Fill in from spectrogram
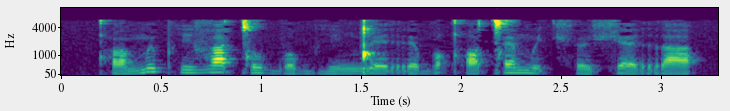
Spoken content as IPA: qʰ u˩˧ m ɨ˥ pʰ i˧ v a˥˧ ǀ u˧˩ b o˩˧ bʱ i˩˧ ŋ͡ǃ e˧ r ɘ˧˩ b ɘ˥ qʰ ɔ˩˧ ǀ ɛ˥ m ɨ˧˩ t͡ʃʰ ɘ˩˧ ʃ ɛ˧˩ r a˥

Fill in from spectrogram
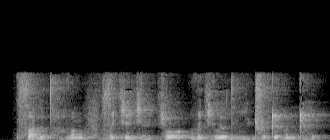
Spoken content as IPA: sˤ ɛ ɡ ɵ t̪ʰ a̤ ðˤ ʏ ŋ ɔ̤ f ɔ̤ zˤ ɛ c ɛ c ɦ ɛ̤ c ɔ | ðˤ e c ə̤ l ɵ d e̤ ʎ e̤ ɖ z ɐ ʈ ə ɦ ɔ n ʈ ɛ̤

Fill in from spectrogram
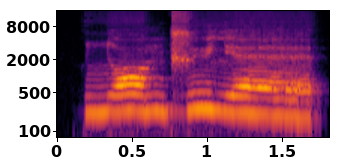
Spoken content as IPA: ʎ ɔ n d͡ʒ y lʲ ɛː

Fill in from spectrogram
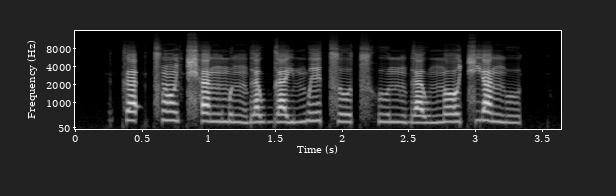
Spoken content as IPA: k a˦ ʔ t͡s ɔ̃˦ t͡ɕʰ a˧ ŋ m ə˨˩ ŋ ɡ a˧ w ɡ a˧ j m w e˦ t͡s o˧ t͡sʰ u˧ n ɡ a˧ w n̪ ɔ˧ t͡ɕ j a˥˧ ŋ u˨ t̚

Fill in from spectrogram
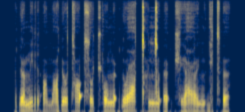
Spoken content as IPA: ɗ œ m i r ʔ ɑ m ɑ ɗ ɵ ʊ̯ tʰ ɑ ʔ s o t͡ʃʼ o ŋ œ ʔ ɗ o ʕ ɑ ǀʰ ɵ ŋ͡ǀ ɵ ʔ œ ʔ t͡ʃʰ e ʕ œ ɪ̯ ŋ ə ɡ i t͡sʼ ə

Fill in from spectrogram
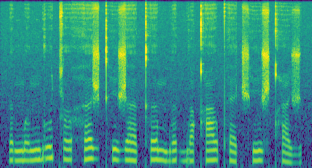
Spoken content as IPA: ə ŋ͡m ɤ ŋ ɡ u c ɤ h ɜ ʒ kʰ y ʒ ɜ kʰ ə m b ə ɡ͡b u qʰ ɤ pʰ ɛ t͡ʃʰ y ʒ qʰ y ʒ

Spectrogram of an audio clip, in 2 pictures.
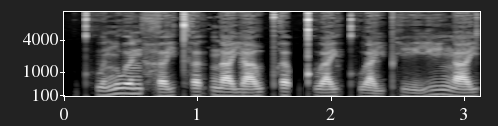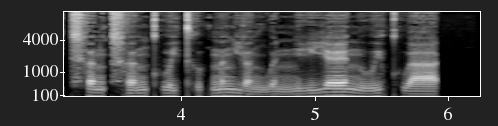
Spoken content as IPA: kʷʰ ɐ˨˥ n w ɵ˥ n h ɐ˨˥ j t̪ʰ ɐ˨˥ k̚ n̪ aː˨ j aː˨˥ w pʰ ɐ˧ p̚ kʷʰ aː˨˧ j kʷʰ aː˨˩ j pʰ iː˨˩ j iː˥ ŋ aː˨˧ j t͡sʰ ɐ˧ ŋ t͡sʰ ɐ˨˧ ŋ kʷʰ ɐ˨ j t̪ʰ ʊ˧ k̚ n̪ ɐ˥ ŋ j ɐ˨˩ ŋ w ɵ˨˩ n n̪ iː˨˧ j ɛː˥ n̪ uː˨˥ j kʷʰ aː˨ k̚

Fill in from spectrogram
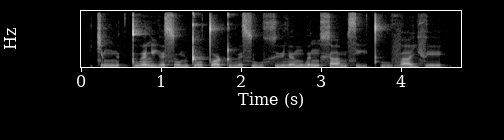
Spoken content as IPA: c ə˨˩ ŋ n ə˨˩ k̚ t̪ u˧˥ ə̯ l i˨˩˦ ə̯ s o˨˩ m ʈ o˧ t̪ ɔ˧˥ ʈ u˨˩˨ ə̯ s u˨˩˦ x ɨ˧ l ə˧˥ m w ə˧ ŋ x a˨˩ m s i˨˩˨ t̪ʰ u˨˩ v a˧ j v e˧

